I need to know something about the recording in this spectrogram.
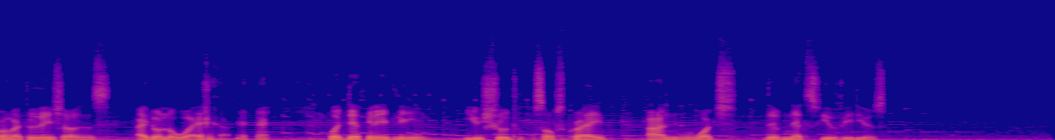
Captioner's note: laughs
